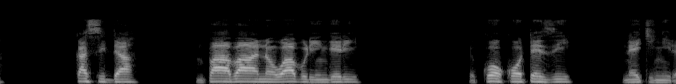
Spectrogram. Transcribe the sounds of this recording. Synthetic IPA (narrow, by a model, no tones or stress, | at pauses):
kasida | m̩paːβaːnowaːβuliːŋɡe̞ɾi | eko̞ːko̞ːte̞zi | ne̞ciɲiɾa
